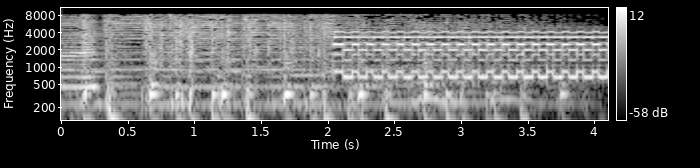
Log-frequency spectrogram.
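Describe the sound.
A warbling electronic telephone ring marks a listener calling in to a radio show. It comes in partway through and sounds over rhythmic, beat-driven music that plays throughout.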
